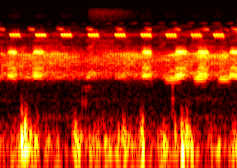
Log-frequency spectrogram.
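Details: Rain-season frog chorus heard during a frog-catching outing: rhythmic, clipped high croaks pulsing several times per second in layered voices, backed by continuous ringing calls and low knocking handling sounds.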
